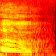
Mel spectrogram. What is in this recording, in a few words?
human hit; wesnoth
